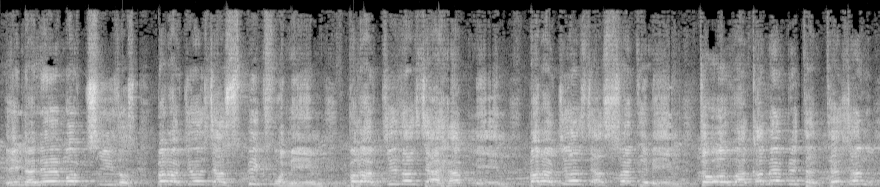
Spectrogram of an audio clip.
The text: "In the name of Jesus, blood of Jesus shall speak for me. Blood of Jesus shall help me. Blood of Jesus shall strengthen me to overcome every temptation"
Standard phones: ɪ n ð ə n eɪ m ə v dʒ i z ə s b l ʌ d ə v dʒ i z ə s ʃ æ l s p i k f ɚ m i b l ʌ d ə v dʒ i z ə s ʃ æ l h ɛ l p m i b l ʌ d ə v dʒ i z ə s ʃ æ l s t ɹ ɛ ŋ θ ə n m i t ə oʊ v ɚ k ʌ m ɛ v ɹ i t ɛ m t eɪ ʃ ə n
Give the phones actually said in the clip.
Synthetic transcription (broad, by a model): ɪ n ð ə n eɪ m ə v dʒ i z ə s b ɛ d ə v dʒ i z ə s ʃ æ s p i k f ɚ m i b ʌ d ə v dʒ i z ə s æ h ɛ p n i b ɛ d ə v dʒ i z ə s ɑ s t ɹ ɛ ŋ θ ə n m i t ə oʊ v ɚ k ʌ m ɛ v ɹ i t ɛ m t eɪ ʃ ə n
